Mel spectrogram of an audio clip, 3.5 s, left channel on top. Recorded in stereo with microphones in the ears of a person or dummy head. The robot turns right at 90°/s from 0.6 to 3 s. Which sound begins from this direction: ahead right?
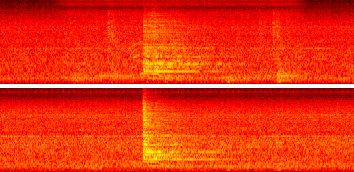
A snare drum, at 1.4 s.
